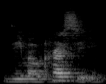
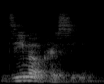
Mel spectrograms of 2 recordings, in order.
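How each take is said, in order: First: The stress is on the third syllable. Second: The stress is on the first syllable. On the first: "If we stress the third syllable" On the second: "If we're stressing the first syllable"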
